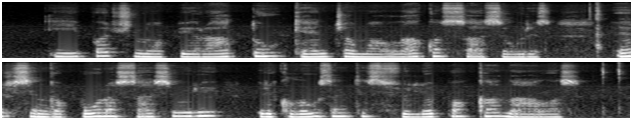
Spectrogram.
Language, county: Lithuanian, Vilnius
